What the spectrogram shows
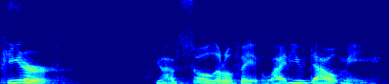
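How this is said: It is said in a frustrated, exasperated tone.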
